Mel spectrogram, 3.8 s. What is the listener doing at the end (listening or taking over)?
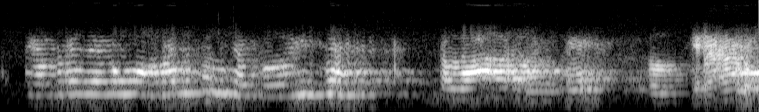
taking over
